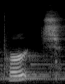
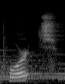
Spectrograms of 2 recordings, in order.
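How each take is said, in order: First: The vowel sounds like 'er'. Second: The vowel sounds like 'or'. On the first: "on the perch instead of" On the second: "instead of on the porch"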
